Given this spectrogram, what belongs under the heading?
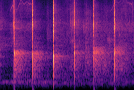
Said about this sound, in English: China is the nation of the future. Let's give them a clap.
